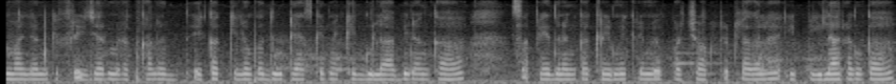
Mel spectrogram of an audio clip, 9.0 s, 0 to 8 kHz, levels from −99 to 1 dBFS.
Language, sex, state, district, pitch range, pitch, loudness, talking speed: Hindi, female, Uttar Pradesh, Varanasi, 185-190 Hz, 185 Hz, -34 LUFS, 215 wpm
